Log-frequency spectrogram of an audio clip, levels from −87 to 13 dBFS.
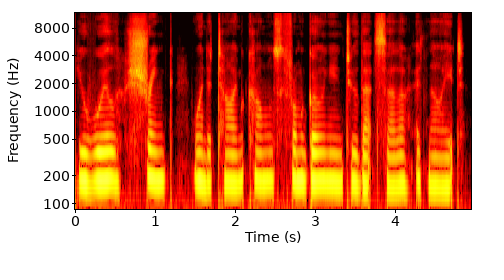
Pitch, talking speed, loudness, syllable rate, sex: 175 Hz, 170 wpm, -17 LUFS, 3.8 syllables/s, female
